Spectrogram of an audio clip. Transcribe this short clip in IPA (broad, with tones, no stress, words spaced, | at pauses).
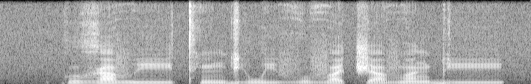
kʊ˦ɣa˦viː˦˨ tʰĩ˨ɡi˦wi˨ vʊ˨va˦t͡ʃa˨ vã˦ɡ͡biː˦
